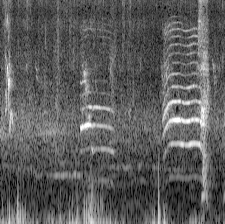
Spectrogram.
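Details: Domestic cat in natural surroundings in snowy winter, two drawn-out meows, the second longer and louder, with crunching footsteps or handling noise and low rumble between calls.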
